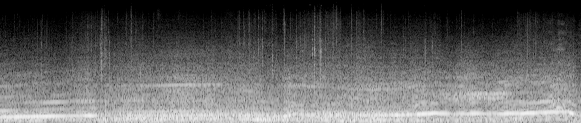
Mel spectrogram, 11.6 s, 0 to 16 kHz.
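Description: Nissan GT-R R35's twin-turbo V6 heard from inside the cabin while being driven on track. The engine note climbs slowly, dips and changes about six seconds in, climbs again, then drops off near the end.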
